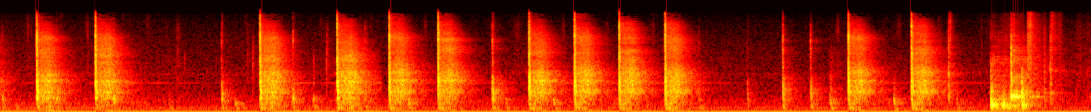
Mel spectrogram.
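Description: Dead blow hammer whacking a driver to seat the final drive output shaft seal into the crankcase: about fifteen sharp whacks in quick, uneven succession, with a pause about two thirds of the way through.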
